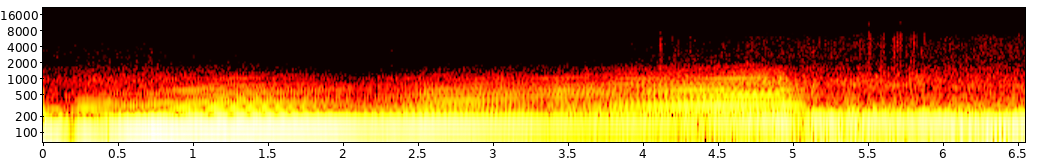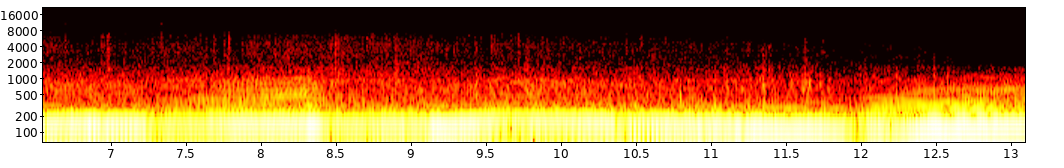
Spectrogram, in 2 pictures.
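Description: Car engine heard from inside the cabin, its note climbing steadily, then dropping suddenly about five seconds in as the throttle is lifted. It swells briefly again, dips near the end, and picks back up as the car slows and speeds up through the bends.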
